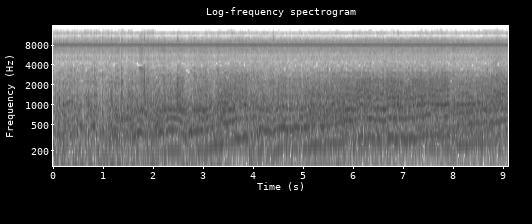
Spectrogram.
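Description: A Ford off-road race vehicle with failed power steering roars continuously along a twisty track in Sun City, South Africa, its engine loud and close, pitch rising and falling through the bends, with commentary talking over it.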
